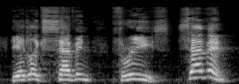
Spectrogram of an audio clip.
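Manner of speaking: high, loud hype yell on seven; excited hype. Real, not acted. Bragging to viewers about Joe's seven threes, excited. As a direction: shout the number like a hype man. Hyping friend's shooting.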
